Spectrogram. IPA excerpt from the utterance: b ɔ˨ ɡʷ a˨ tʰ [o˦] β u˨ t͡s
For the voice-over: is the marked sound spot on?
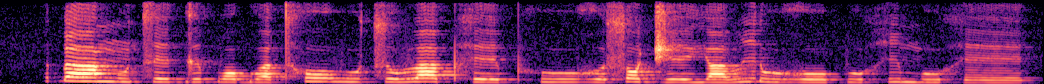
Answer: no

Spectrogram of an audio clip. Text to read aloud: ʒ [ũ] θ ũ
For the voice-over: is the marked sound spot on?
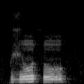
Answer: yes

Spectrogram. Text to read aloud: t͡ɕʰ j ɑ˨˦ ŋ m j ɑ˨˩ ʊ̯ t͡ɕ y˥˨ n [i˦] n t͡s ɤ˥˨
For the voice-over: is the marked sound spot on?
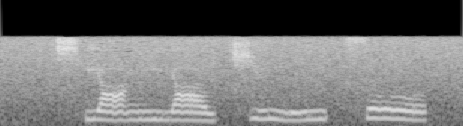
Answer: yes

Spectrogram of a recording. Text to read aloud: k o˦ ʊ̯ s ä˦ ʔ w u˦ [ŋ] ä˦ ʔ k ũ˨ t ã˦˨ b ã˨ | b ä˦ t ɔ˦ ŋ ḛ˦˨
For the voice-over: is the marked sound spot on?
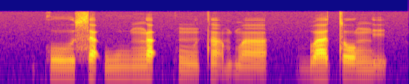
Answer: yes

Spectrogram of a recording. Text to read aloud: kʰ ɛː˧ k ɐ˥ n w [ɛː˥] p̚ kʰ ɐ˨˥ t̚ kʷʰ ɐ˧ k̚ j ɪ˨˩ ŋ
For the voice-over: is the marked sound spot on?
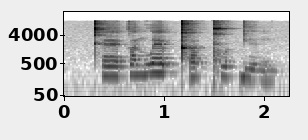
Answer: yes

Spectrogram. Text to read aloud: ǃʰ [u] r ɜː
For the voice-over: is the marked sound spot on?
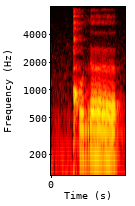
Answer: no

